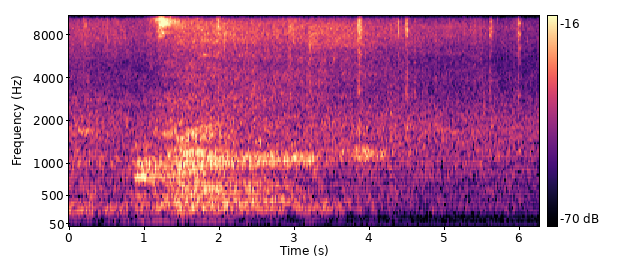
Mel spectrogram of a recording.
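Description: Outdoor street noise: a vehicle passing, swelling about a second in and fading away over the next few seconds.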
